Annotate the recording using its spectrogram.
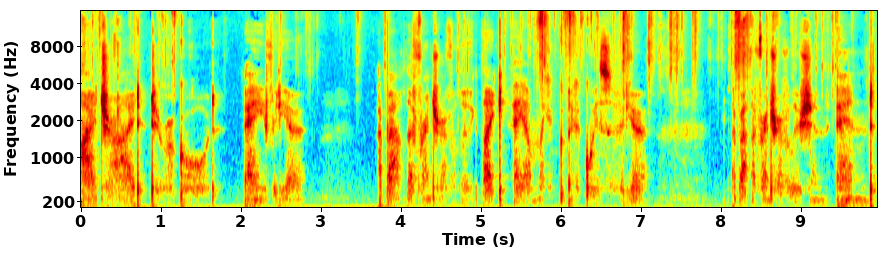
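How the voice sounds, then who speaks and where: Whispering at a moderate pace with long, frequent pauses, over noticeable background noise. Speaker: ASMR creator. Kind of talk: whispered ASMR ramble; casual talk to camera. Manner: whispered.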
